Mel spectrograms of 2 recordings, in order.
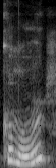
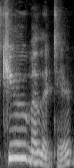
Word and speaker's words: cumulative: so like this cumulative it's not kumu it's cumulative meditative imitative representative um that's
